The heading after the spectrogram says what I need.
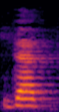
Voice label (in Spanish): "dad", Silabas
